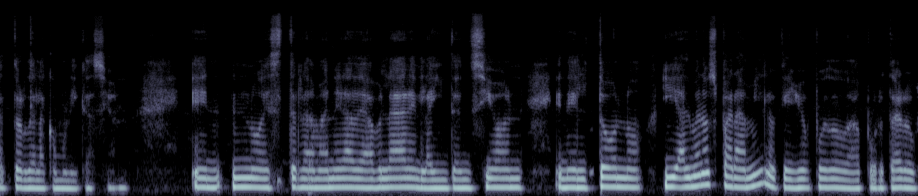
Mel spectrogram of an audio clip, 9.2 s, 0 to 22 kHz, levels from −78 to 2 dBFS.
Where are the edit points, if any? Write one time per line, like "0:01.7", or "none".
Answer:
none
